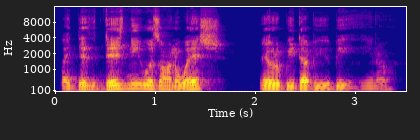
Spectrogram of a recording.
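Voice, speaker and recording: A man's voice: mid-range voice, moderate pace, dark tone. A man co-hosting a podcast in casual chat, easygoing and hesitant, often restarting his sentences. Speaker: podcast co-host.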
